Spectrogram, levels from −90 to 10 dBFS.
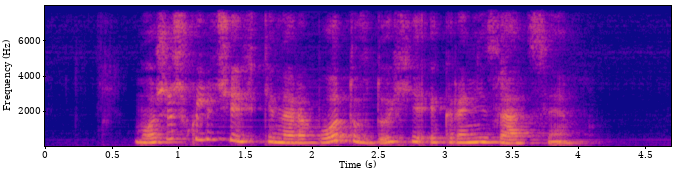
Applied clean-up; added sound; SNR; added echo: neural separator model SepFormer DNS4.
